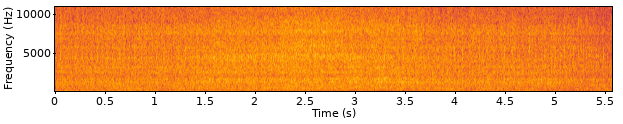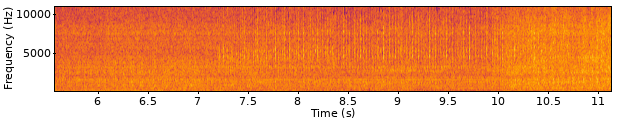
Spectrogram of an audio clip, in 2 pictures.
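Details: Mercedes E320 CDI S211, 3.2 V6 diesel 224hp, 250,000 km, 7G-Tronic, DPF and catalyst removed, cold start after a week, smokes slightly on start: clattering idle with a low beat surging and sagging every few seconds instead of settling; rough cold idle.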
